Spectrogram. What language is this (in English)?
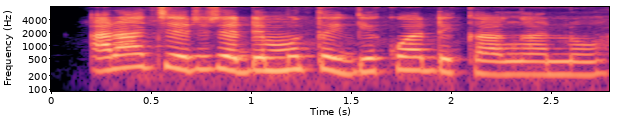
Kikuyu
